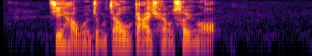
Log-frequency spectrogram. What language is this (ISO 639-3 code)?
yue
